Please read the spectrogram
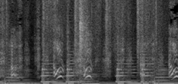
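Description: A small dog giving a few short, high yips over upbeat background music with a steady beat.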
